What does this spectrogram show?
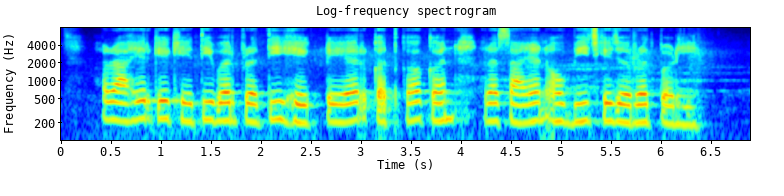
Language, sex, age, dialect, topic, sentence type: Chhattisgarhi, male, 18-24, Western/Budati/Khatahi, agriculture, question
